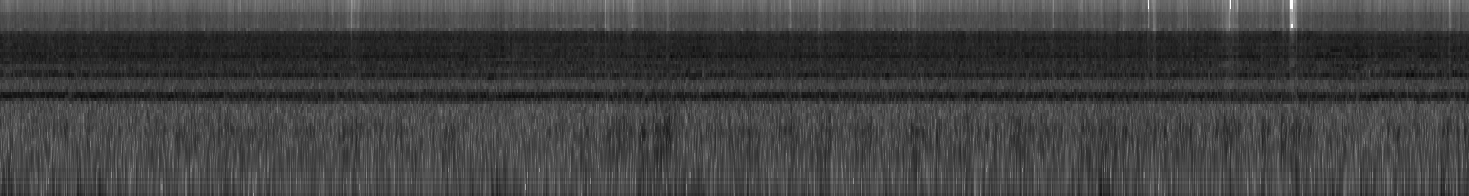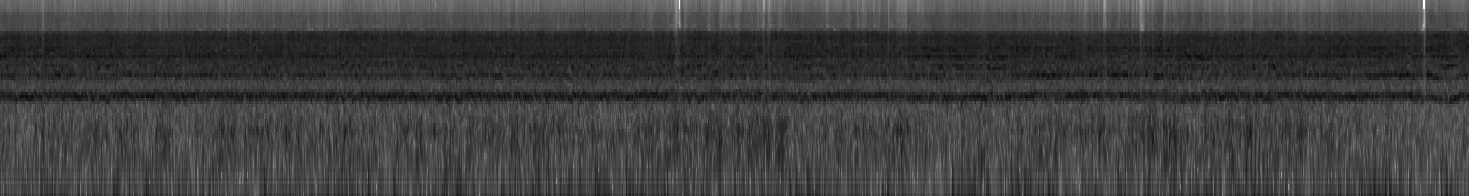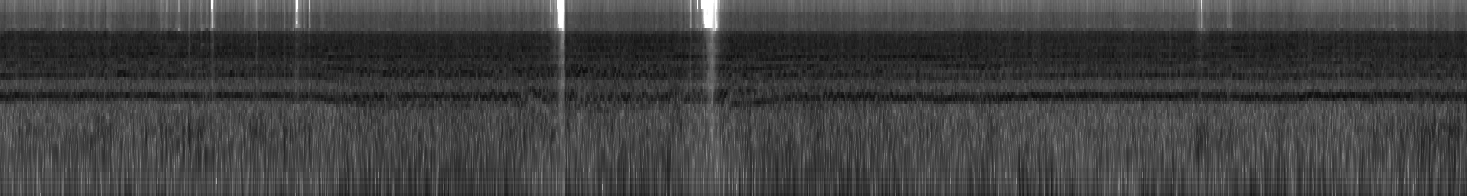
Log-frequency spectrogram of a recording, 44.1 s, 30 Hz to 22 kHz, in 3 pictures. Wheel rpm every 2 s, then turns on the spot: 230, 240, 230, 230, 230, 230, 230, 220, 230, 230, 230, 230, 220, 220, 230, 230, 220, 150, 140, 200, 230, 230.
none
